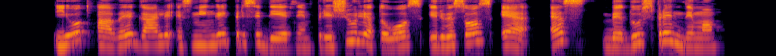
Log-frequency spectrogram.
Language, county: Lithuanian, Telšiai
